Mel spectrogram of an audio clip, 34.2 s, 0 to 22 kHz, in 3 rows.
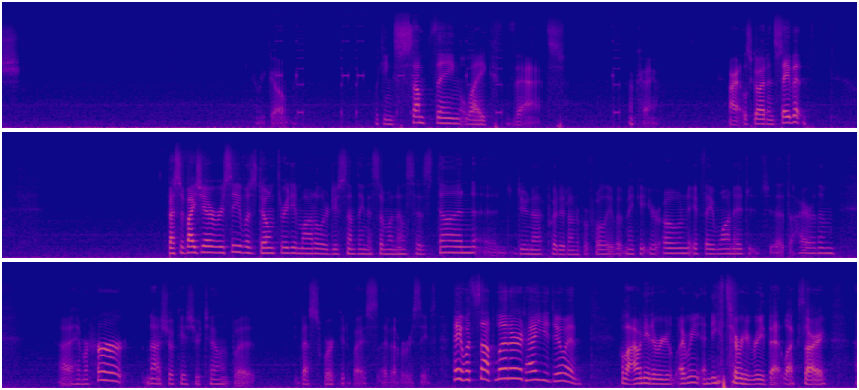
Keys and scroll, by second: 8.5 f.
